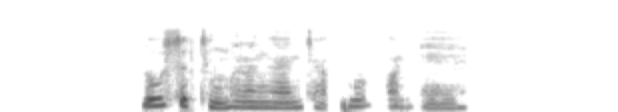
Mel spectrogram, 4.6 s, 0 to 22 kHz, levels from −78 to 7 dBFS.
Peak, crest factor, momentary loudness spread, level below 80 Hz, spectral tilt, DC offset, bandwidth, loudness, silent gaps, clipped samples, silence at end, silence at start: -14 dBFS; 22 dB; 16 LU; -74 dBFS; -5.5 dB/octave; under 0.1%; 7.8 kHz; -33 LUFS; 2.84-2.89 s; under 0.1%; 1.15 s; 1.05 s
